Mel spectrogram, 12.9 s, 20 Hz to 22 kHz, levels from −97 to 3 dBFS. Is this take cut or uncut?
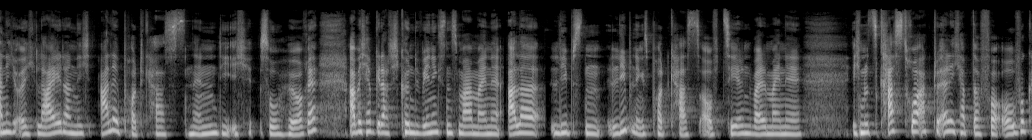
uncut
